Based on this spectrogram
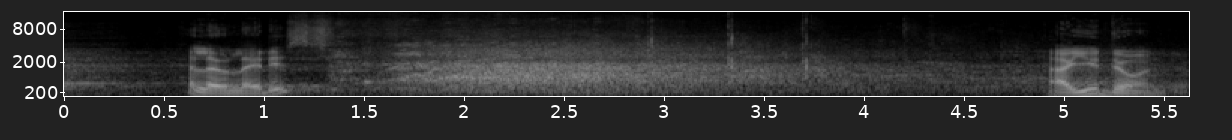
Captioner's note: audience laughing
